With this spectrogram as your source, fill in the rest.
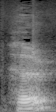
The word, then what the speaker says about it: her: হার, এটা কিন্তু হার না, হার, সিম্পলি হার, উচ্চারণ খুবই গুরুত্বপূর্ণ, কারণ আপনি যখন সঠিকভাবে উচ্চারণ করবেন তখন ইংলিশ স্পিকাররা যখন বলবে তাদের উচ্চারণ বুঝতে পারবেন।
